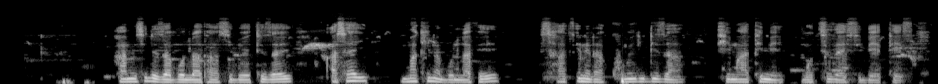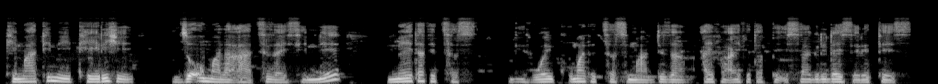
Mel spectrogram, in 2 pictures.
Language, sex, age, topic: Gamo, male, 25-35, agriculture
